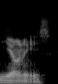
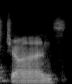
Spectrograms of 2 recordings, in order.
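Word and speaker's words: Johne's: Typically OPP, CL, and yonis. – What was the last one? – Yonis? Yes, or, everybody pronounces it a little differently. Yonis, okay. Johns, whatever.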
